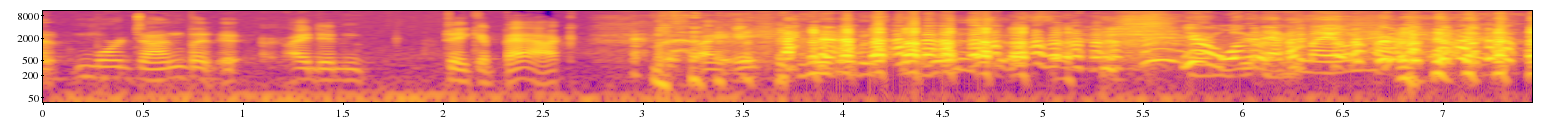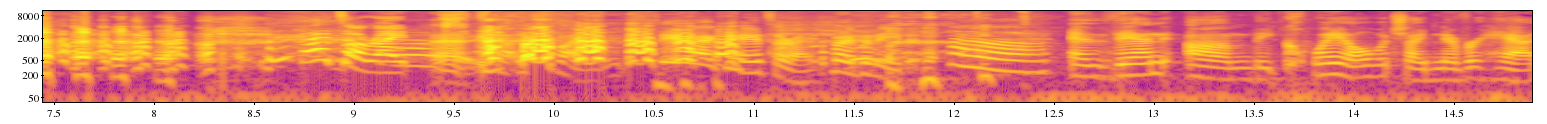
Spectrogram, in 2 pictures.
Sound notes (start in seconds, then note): 4.4 laughter; 7.3 laughter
